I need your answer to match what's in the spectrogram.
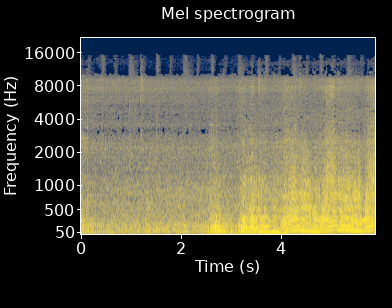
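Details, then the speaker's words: Ford Laser after replacing the broken exhaust's front resonator (middle one no longer functioning); quiet idle, then throttle blips bring a deep, smooth, bassier, somewhat louder exhaust note, no rattles or blowing; normal exhaust note. "oruro nah guys jadi begini suaranya ya Eh sudah lumayan keraslah bagi saya karena saya tidak begitu suka yang terlalu Karya"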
